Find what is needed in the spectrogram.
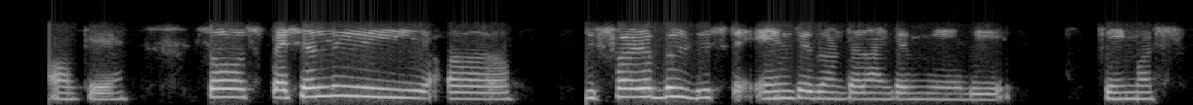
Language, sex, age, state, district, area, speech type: Telugu, female, 30-45, Telangana, Peddapalli, urban, conversation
